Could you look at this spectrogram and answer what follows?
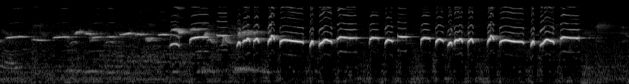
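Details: Varied, lively song of a thin-browed Javan grey-throated white-eye, used as a lure to prompt others to sing: soft warbling builds into a fast, loud series of sharp whistled chirps, each bending downward, about two per second, then fading.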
